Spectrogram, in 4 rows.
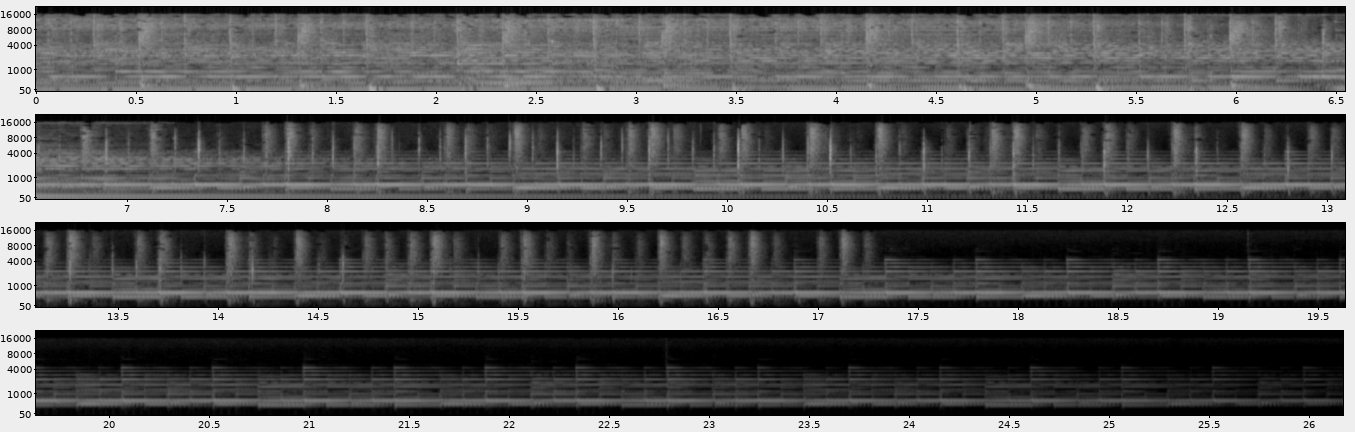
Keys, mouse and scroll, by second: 2.9 middle click, 2.9 click, 4.2 middle click, 5.4 click, 7.2 click, 13.3 middle click, 14.7 click, 17.4 shift+d, 18.7 click, 22.7 click, 22.7 middle click, 23.9 click, 25.4 shift+d.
